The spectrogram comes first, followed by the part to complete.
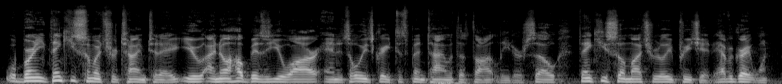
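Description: A man's voice: medium pitch, fast talker, few pauses. A man hosting an interview, asking long rambling questions full of fillers. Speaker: interview host. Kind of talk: podcast interview.

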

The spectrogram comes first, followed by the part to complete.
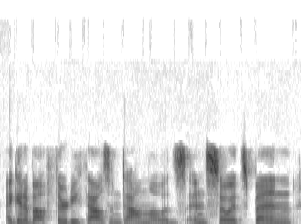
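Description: A chatty woman in her thirties talks with a bubbly, eager manner, laughing easily and stumbling over her own fillers. Her voice sits a little low for a woman. The sound is slightly muffled and lo-fi. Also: steady tone, moderate pace. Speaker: guest, audio drama creator. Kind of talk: casual conversational interview.

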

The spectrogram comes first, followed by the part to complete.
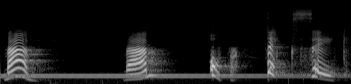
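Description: A woman's voice: sits high, big pitch swings, drawn-out words, over music, heavily acted. A woman playing a worried, exasperated grown daughter on the phone in an amateur radio comedy, with an Irish accent and a weary manner. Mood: anxious, impatient. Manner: weary, impatient.

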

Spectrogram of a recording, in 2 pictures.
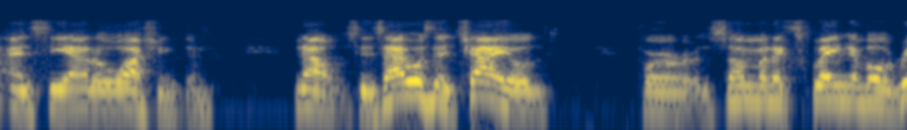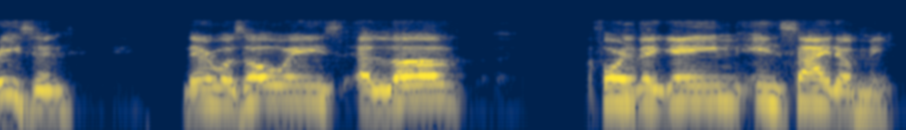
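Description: A man in his seventies from Puerto Rico tells his life story as a podcast guest, heartfelt and reflective. His voice is bright and forceful, and sits somewhat high for a man. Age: 70s. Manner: heartfelt, reflective, speaks slowly. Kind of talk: reflective storytelling interview answers.

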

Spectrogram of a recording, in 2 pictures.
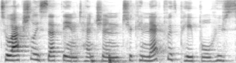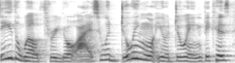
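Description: A woman's voice: medium pitch, moderate pace. A woman co-hosting a casual spiritual podcast, speaking with effusive enthusiasm and a slightly nasal voice. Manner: enthusiastic, effusive, guiding the listener. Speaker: podcast co-host.

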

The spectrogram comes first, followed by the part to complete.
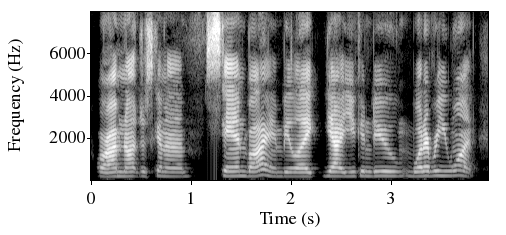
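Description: A woman in her twenties speaks earnestly and reassuringly, and her pace quickens when she gets excited. Her voice is very bright and sharp-edged, smooth and clear in tone. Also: medium pitch. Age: 20s. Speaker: podcast co-host. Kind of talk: casual chat.

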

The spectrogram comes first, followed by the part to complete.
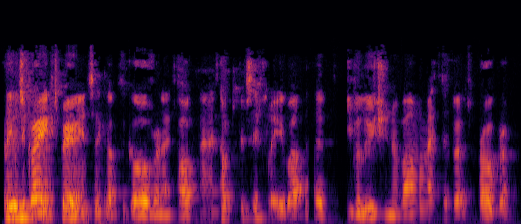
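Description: A British-raised man, likely in his thirties, a school founder talking quickly as a podcast guest, with lively pitch and frequent restarts. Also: poor audio. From United Kingdom. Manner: fast, animated, many restarts. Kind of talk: interview conversation.

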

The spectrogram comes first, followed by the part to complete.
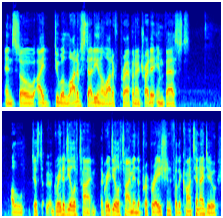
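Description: A pastor and Bible teacher from Southern California speaks as a guest on a video call. His voice sits a bit low, and he explains his work in an earnest, steady way. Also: brisk, husky. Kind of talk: interview guest answering questions.

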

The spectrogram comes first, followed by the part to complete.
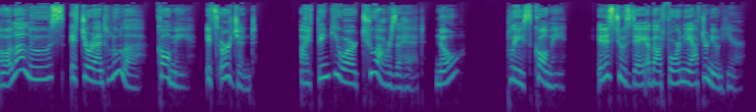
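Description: A woman's voice: medium pitch, big pitch swings, unhurried, no echo, studio quality. A woman voicing an anxious older aunt from Mexico, with a trembling, pleading manner and a touch of disapproval. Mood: worried.

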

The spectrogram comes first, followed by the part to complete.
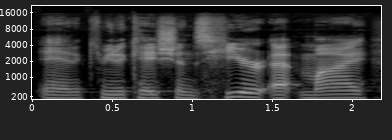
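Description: A man's voice: mid-range voice, steady tone, moderate pace, fairly bright tone, clean tone. A man co-hosting a faith podcast who asks his guest playful, teasing questions. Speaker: podcast co-host. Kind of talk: casual interview chat.

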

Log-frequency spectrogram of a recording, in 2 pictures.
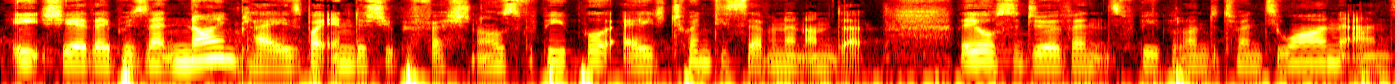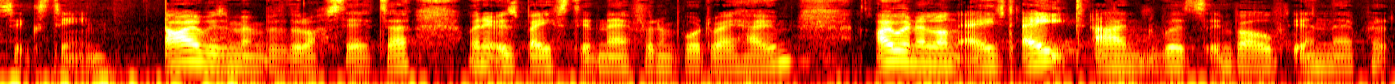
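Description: A woman presents a scripted report on location. Her voice is low for a woman. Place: theatre, on location.

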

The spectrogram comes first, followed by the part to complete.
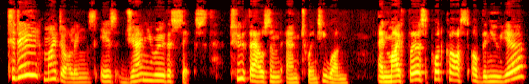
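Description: A woman's voice: fairly high pitch, a little mellow, muffled recording. Theatrical London woman podcast host. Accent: London English. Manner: theatrical, sardonic, addresses listeners as darlings. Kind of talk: monologue podcast.

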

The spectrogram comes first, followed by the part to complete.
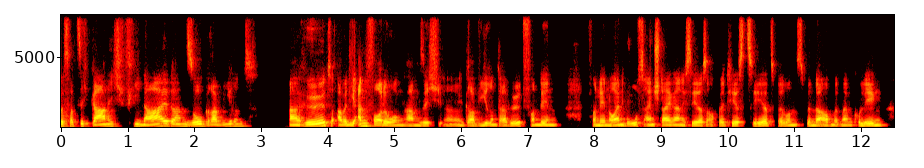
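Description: A man's voice: lowish voice, mellow. A man in his late twenties from Germany, answering as a podcast guest in a conversational style. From Berlin, Germany. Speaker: podcast guest, real estate investment manager.

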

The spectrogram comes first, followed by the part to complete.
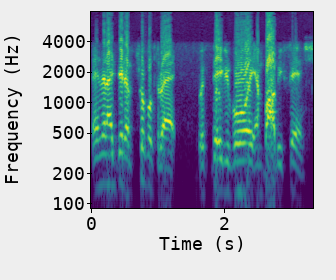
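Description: A man's voice: mid-range voice, steady tone, fairly quick, dry recording, lo-fi sound. A man whose first language is Farsi, a professional wrestler talking as a guest in a casual podcast interview, rambling with many fillers.

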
